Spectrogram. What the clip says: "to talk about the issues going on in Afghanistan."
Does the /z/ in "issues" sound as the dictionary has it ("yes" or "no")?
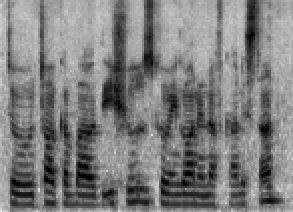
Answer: yes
